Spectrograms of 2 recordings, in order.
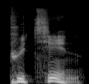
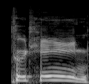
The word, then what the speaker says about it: poutine: it's regional pronunciation the the Quebec French pronun pronun pronunciation of poutin yeah and the the rest of it is ptin just the rest of us are like poutine poutin yeah it's regional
